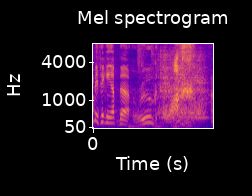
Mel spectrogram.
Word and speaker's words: Rugelach: She said it was Rugelach.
